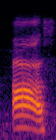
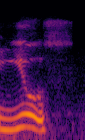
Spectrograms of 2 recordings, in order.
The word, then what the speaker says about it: us: Please remember, it's us, not use. Aun cuando la U en el abecedario se dice you, en este caso suena us.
